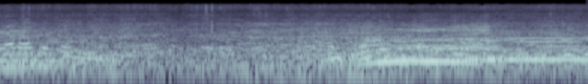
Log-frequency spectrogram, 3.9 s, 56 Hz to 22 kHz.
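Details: Cattle, Friesian and crossbred bull calves, at Raniganj market near Dinajpur on Thursday 31 July 2025; after a muffled stretch of crowd murmur, a steady low drawn-out moo rises clearly for about a second and a half, over busy market chatter.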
